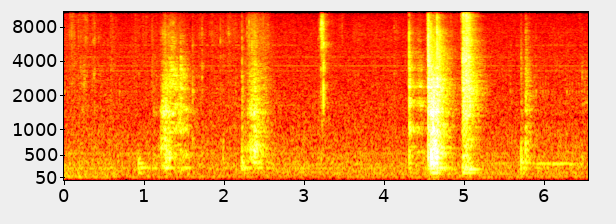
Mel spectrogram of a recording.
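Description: Scissors snipping waxed sinew and handled on a tabletop: a few short, sharp snips and clacks, the loudest pair close together about four and a half and five seconds in.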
